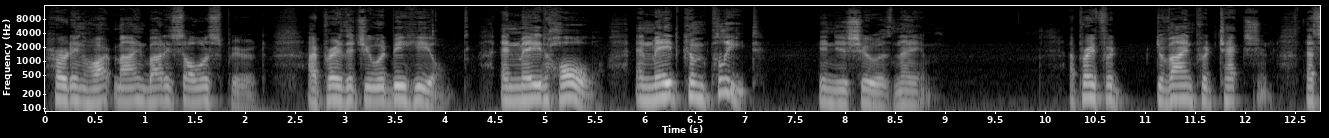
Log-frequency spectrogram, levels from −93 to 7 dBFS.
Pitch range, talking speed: 125-150 Hz, 135 wpm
